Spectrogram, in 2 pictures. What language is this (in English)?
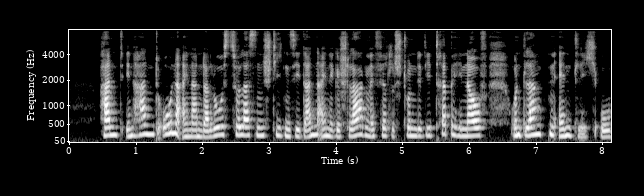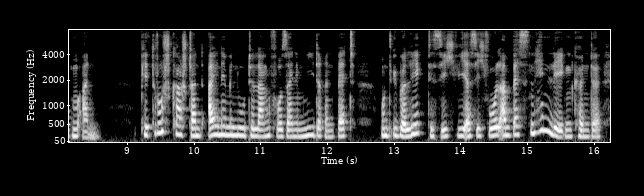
German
